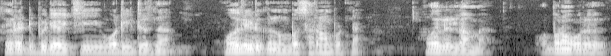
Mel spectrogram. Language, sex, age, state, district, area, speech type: Tamil, male, 60+, Tamil Nadu, Nagapattinam, rural, spontaneous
